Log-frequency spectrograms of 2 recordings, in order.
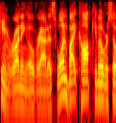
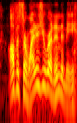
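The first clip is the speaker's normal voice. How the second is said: put-on very calm, polite delivery, higher pitch; 7 semitones higher than usual. Retelling what a cyclist said after a cop hit him: imitating a very calm cyclist. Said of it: "The guy was very calm".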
